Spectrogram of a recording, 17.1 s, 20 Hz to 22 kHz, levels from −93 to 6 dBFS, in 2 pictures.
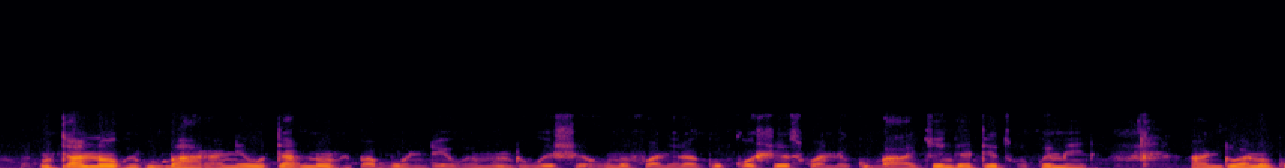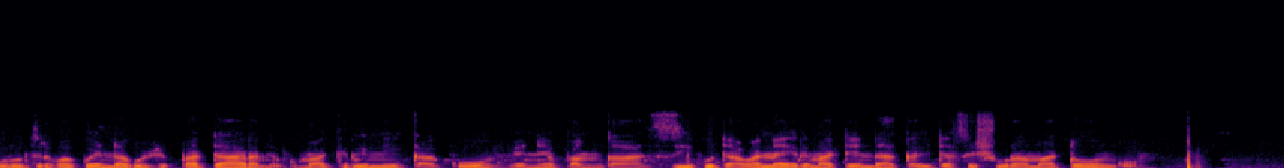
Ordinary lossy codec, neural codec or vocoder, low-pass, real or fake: Opus, 32 kbps; none; 7.2 kHz; real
